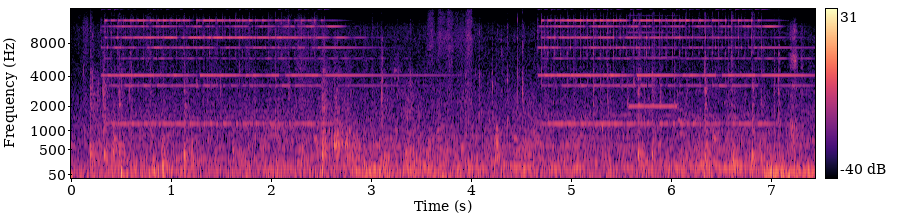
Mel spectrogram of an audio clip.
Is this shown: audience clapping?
no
